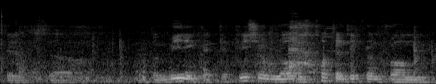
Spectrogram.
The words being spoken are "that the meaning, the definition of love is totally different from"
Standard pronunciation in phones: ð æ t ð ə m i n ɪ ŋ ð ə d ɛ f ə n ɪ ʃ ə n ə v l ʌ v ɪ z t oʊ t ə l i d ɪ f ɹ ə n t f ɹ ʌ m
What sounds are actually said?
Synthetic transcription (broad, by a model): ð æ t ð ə m i n ɪ ŋ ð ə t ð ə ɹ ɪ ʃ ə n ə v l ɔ ɪ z t oʊ t ə l i d ɪ f ɹ ə n t f ɹ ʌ m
